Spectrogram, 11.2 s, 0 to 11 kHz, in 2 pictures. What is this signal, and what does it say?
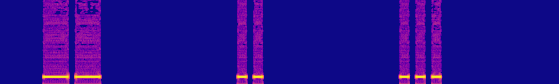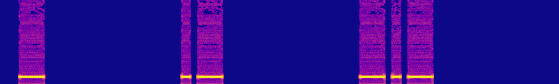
Morse code, heard as a keyed tone, about 15 wpm, spaced as for 5 wpm, 1000 Hz. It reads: MISTAK
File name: qotdfiles / 5wpm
